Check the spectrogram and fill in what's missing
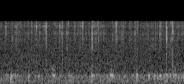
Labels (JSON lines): {"label": "ambient", "recorder": "HydroMoth"}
